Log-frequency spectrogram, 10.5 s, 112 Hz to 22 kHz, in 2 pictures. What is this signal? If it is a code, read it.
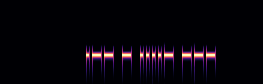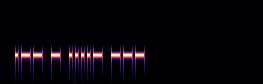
Morse code, heard as a keyed tone, about 20 wpm, 700 Hz. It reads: WT4O WT4O
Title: USA Call Signs - 4 Characters - Repeated 2x - 20wpm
